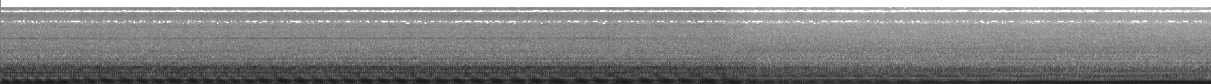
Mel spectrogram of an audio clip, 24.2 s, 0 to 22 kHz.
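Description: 2014 Subaru Forester XT's turbocharged 2.0-litre flat-four running steadily at idle through a new aftermarket exhaust: full system from the downpipe, centre resonator and valved muffler. About fifteen seconds in, the note changes abruptly, settling lower and a little quieter.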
